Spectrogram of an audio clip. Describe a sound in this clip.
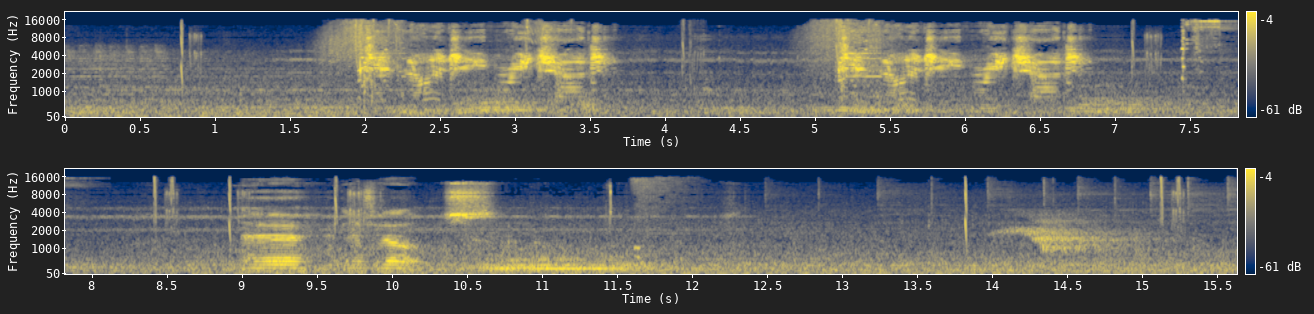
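Game menu sounds click and chime as options open and close.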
